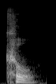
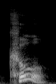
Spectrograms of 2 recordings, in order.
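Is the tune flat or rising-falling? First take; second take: flat; rising-falling. First: The pitch stays flat without emotion. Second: The pitch rises and then falls. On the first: It is said with no real feeling. "just saying" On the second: It shows a genuine emotional reaction. "you could say"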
